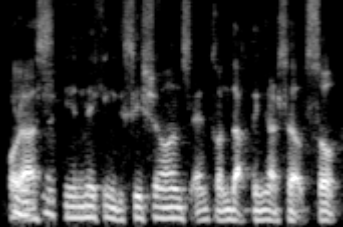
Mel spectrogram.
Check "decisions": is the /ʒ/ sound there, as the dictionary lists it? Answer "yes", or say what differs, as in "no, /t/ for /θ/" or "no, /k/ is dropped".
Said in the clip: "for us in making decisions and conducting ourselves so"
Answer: no, /ʃ/ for /ʒ/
